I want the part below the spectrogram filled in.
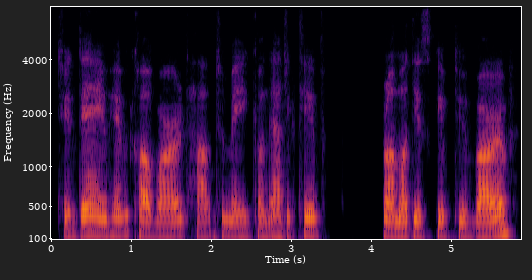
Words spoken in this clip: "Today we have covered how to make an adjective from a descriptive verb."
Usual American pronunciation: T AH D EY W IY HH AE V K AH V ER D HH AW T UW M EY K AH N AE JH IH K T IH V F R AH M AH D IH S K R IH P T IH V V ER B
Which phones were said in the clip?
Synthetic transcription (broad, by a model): T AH D EY W IY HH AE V K AH V ER D HH AW T UW M EY K AH N AE JH IH K T IH V F R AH M AH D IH S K R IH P T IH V V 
